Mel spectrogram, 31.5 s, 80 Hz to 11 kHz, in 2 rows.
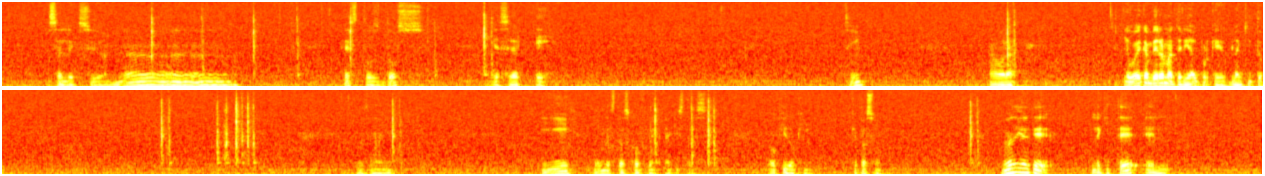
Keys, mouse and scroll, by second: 0.1 click, 1.0-3.1 drag, 4.0 shift+right click, 4.9 shift+right click, 6.0 e, 8.9 click, 9.3 middle click, 12.6 Tab, 14.0 click, 14.6 click, 17.8 Tab, 18.7 a, 20.0 click, 20.6 Tab, 21.0-21.3 scroll down 1, 21.3 middle click, 22.1-22.6 scroll down 1, 22.8-24.5 middle drag, 24.6 shift+Tab, 24.9-25.4 shift+scroll up 2, 27.8 Tab, 30.3 click.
